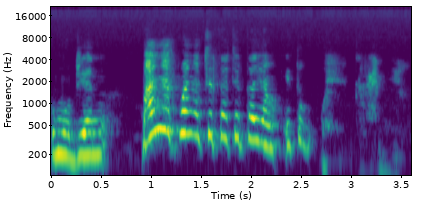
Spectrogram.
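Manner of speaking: soft, unvoiced whisper.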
